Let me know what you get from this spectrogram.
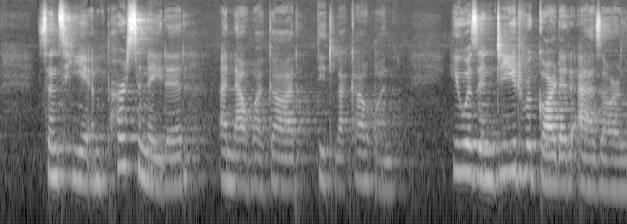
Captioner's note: non-english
